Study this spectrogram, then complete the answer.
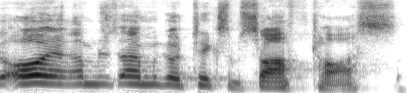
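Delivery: mock casual. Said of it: "where, like".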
